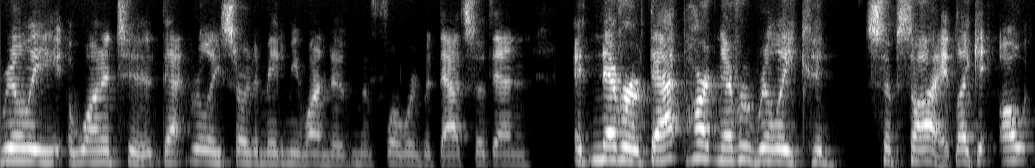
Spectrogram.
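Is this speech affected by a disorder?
No.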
